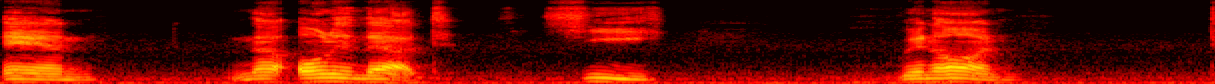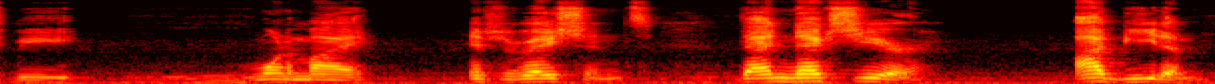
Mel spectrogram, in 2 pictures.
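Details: Speech impediment in a man, present since childhood, type not specified; dysfluent speech with prolongations and pauses.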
